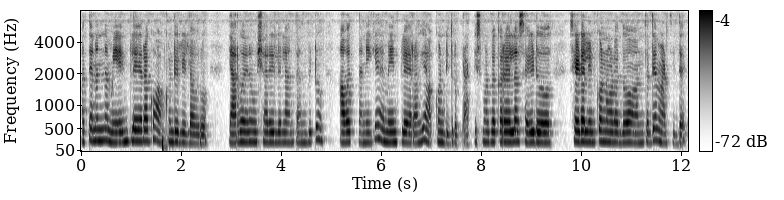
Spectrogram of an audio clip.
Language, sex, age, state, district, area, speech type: Kannada, female, 18-30, Karnataka, Chitradurga, rural, spontaneous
